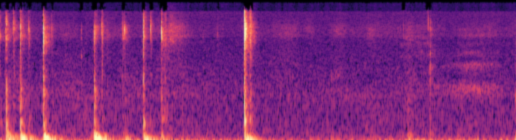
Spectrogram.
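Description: Fingers type on a computer keyboard while renaming an item in FreeCAD assembly software, with close, crisp clusters of key clicks early on, then a lone louder tap before the room falls quiet.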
